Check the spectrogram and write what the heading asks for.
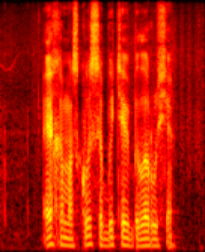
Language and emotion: Russian, neutral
